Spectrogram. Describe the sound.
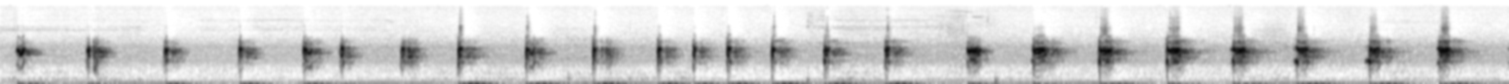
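A friction turkey call played with a stick pulled from the outside edge toward the middle gives a long run of many sharp, loud yelping clucks in an even rhythm, with no voices over it.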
